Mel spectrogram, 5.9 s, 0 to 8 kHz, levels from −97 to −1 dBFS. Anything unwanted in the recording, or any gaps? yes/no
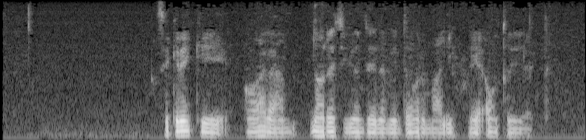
no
